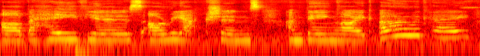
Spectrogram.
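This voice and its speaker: A woman with a fairly high pitch speaks at a very slow pace. Noticeable background noise and audible room echo surround her. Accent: London. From England. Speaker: cancer patient. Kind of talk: casual chat. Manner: halting.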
